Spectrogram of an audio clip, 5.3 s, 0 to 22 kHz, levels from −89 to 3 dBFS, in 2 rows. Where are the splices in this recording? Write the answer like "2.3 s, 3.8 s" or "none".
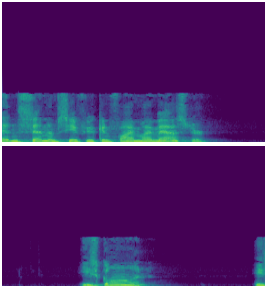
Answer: none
